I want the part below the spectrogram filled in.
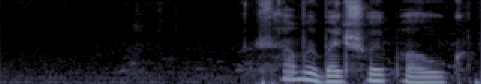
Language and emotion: Russian, neutral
